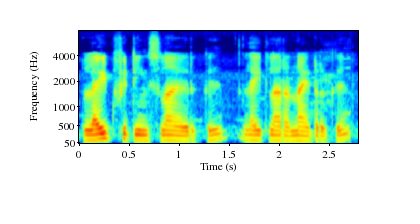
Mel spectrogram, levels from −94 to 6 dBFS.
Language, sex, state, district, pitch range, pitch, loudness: Tamil, male, Tamil Nadu, Namakkal, 120-140 Hz, 125 Hz, -19 LUFS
